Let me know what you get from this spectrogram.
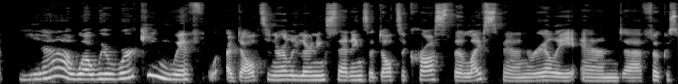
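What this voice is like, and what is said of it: Canadian accent. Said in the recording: “in addition to her Canadian accent”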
